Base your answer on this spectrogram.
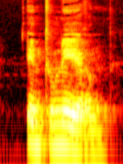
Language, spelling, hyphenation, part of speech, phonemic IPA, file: Dutch, intoneren, in‧to‧ne‧ren, verb, /ˌɪn.toːˈneː.rə(n)/, Nl-intoneren.ogg
- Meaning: to speak or say with a certain intonation, to intonate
